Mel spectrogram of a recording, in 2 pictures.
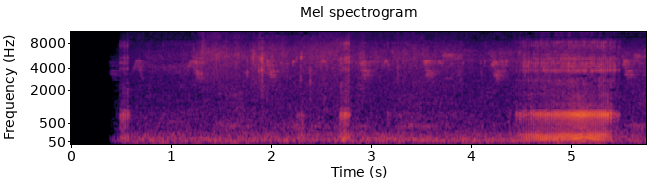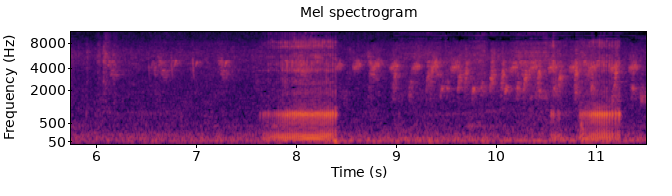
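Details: Pug sleeping in a bucket of water, snoring and farting: rough, rumbling snorts swell into loud harmonic bursts about every three seconds, with softer wheezy breathing and splashy hiss between them.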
